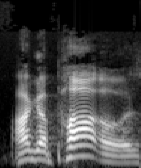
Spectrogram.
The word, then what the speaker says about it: agapao: Isn't it interesting that the word, the verb, this is the verb, agapao is the way you pronounce it, but this is the verb meaning to love this way.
